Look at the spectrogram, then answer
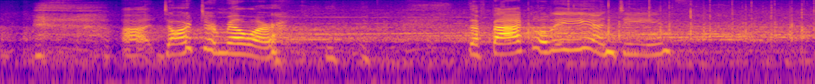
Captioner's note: brief laughter; applause & Cheers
